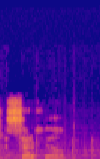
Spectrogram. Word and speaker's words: Cetaphil: Which is this Cetaphil.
